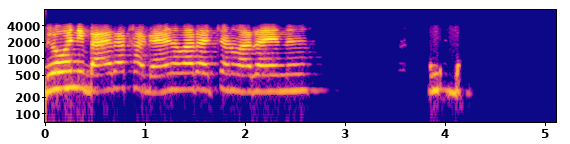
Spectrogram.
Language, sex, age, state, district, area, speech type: Sindhi, female, 18-30, Gujarat, Junagadh, urban, conversation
